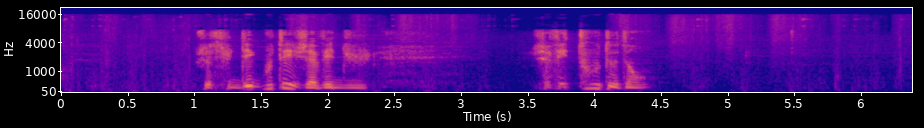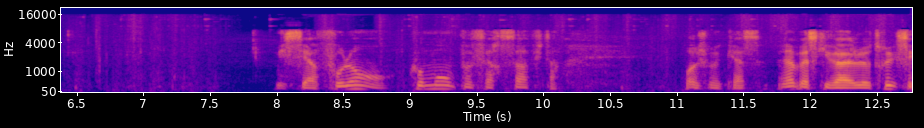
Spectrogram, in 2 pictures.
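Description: Footsteps crunch through grass and leaves.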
